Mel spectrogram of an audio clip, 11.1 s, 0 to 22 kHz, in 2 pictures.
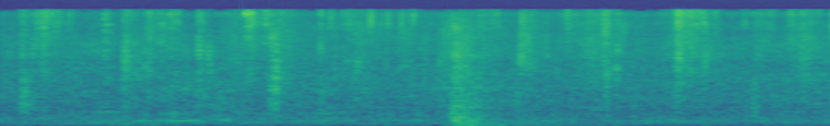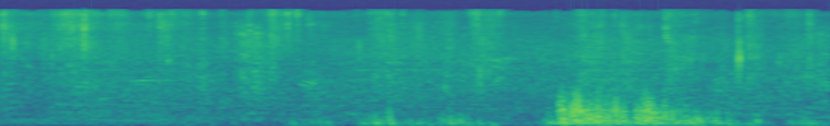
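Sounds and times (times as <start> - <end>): footsteps walking: 0.0 - 11.0
wind buffeting microphone: 7.4 - 11.0.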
